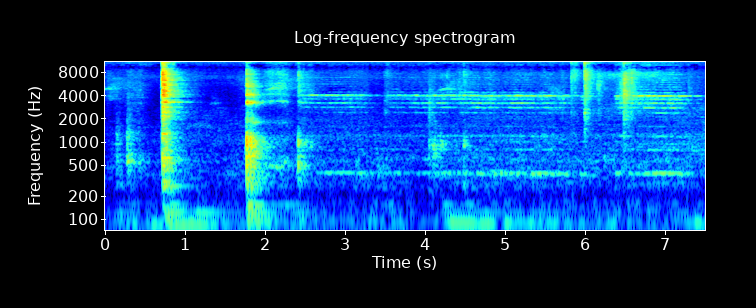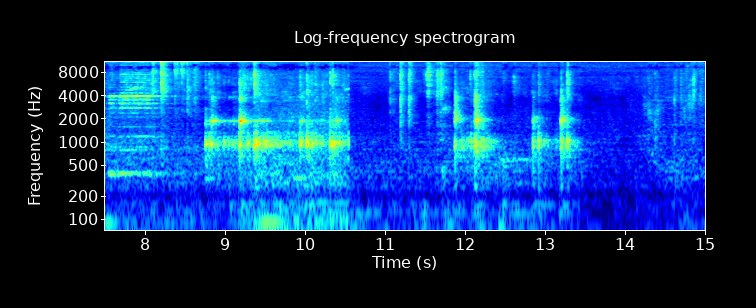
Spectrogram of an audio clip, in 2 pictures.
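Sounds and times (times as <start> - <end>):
dishes and utensils clinking: 0.1 - 1.2, 1.8 - 2.6, 8.2 - 10.6.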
